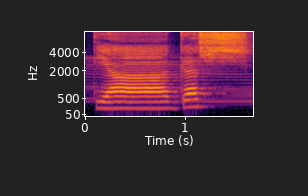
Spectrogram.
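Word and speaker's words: త్యాగః: అహింసా సత్యమక్రోధస్ త్యాగः శాంతిరపైశునం త్యాగశ్ విసర్గ తర్వాత తాళవ్య షాతో పదము మొదలవుతున్నది కాబట్టి తాళవ్య ష ఉచ్చారణ త్యాగశ్ శాంతి రపైశునం శాంతి రపై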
